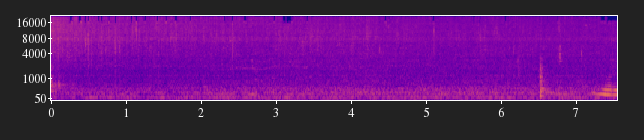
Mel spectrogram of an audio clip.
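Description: Onions dropped into hot oil already tempered with mustard seeds, fenugreek, curry leaves and dried red chilli, sizzling steadily and close up, a broad even crackle with a brief stir or clatter near the end, no talking.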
